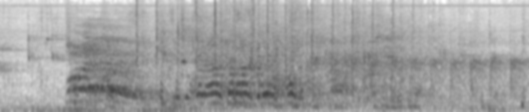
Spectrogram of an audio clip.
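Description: A small crowd cheers and shouts in a large echoing hall.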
